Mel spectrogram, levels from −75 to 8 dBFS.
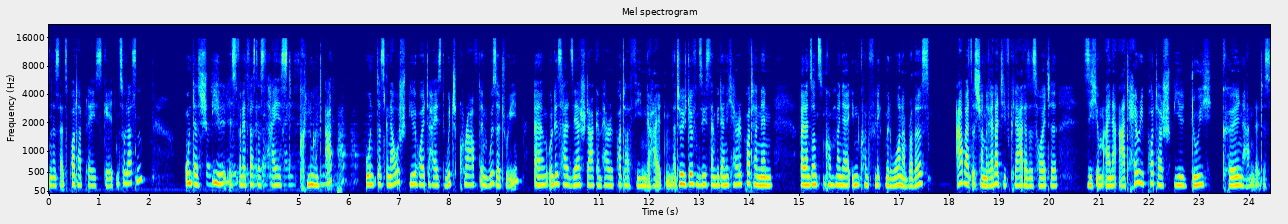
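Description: From 3.15 to 6.52 s there's feedback echo between two devices: a second device in the room replays the call and this microphone picks it up again, beyond its own echo canceller's reach. Speech returns roughly every third of a second, thinner and ringing, peaking about 15 dB below the talker.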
